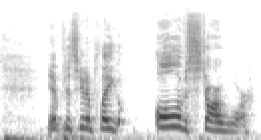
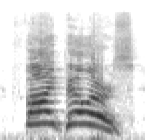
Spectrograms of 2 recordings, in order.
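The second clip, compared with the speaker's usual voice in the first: slow proud proclamation; 9 semitones higher, 13 dB louder, much slower than usual. Acted. Bear preacher proclaims his pillars.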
